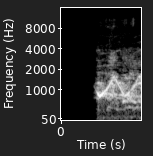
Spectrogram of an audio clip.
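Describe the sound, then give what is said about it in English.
An ambulance siren cuts in loudly after a brief silence, its wailing tone sliding up and down in a steady sweep with no voices, at the Jabalya refugee camp in Gaza as wounded children are rushed to ambulances. “Wounded children rushed to nearby ambulances.”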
